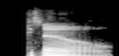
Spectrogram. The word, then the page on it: dzho: American English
